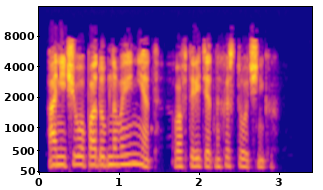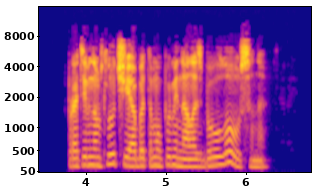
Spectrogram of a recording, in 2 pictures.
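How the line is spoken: Calm. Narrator (Russian): сказала спокойно

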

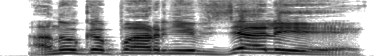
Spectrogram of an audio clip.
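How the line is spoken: Shouting. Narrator (Russian): крикнул он

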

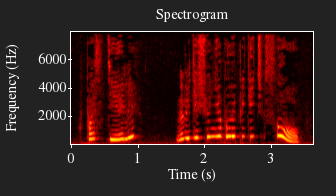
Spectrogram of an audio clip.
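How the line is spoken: Shocked exclamation. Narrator (Russian): воскликнула Луси, пораженная услышанным

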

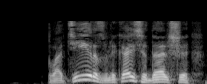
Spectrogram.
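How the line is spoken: Grumbled. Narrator (Russian): проворчала азиатка

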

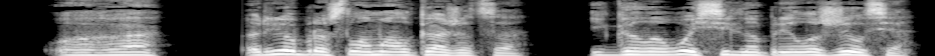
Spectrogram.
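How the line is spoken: Groaned. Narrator (Russian): простонал он мне в ответ

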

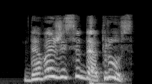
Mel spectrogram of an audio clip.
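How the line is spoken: Shout. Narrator (Russian): крикнула ему Джулия

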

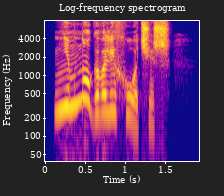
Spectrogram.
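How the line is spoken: Scoffing snort, frightened. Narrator (Russian): фыркнула я, хотя меня трясло от испуга

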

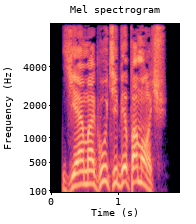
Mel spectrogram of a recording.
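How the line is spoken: Barked shout. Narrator (Russian): гаркнул я

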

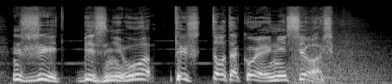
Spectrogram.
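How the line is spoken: Trembling shout. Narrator (Russian): Анфиса мелко задрожала, закричала

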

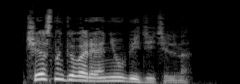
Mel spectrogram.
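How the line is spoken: Even, level voice. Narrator (Russian): ровным голосом сказала Шастри

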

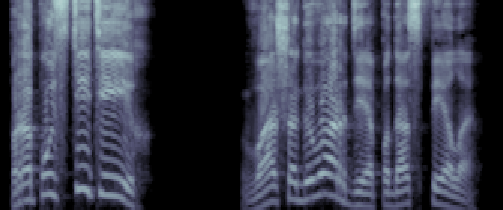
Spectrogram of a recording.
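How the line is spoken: Shouted. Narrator (Russian): Некромант прокричал

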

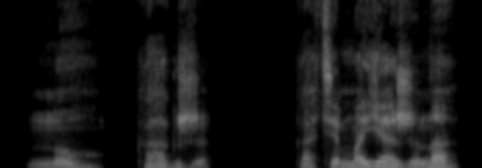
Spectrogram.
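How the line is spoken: Man's whisper. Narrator (Russian): прошептал мой бывший муженек

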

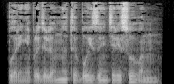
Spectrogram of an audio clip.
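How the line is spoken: Quiet, strained remark. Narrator (Russian): заметил Курт негромко, с усилием отвлекшись от безрадостных мыслей

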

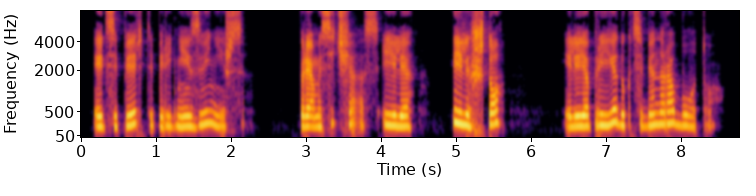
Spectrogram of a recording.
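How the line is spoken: Bored tone. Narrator (Russian): скучающим тоном сообщает Дима

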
